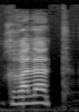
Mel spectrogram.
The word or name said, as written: ghalat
